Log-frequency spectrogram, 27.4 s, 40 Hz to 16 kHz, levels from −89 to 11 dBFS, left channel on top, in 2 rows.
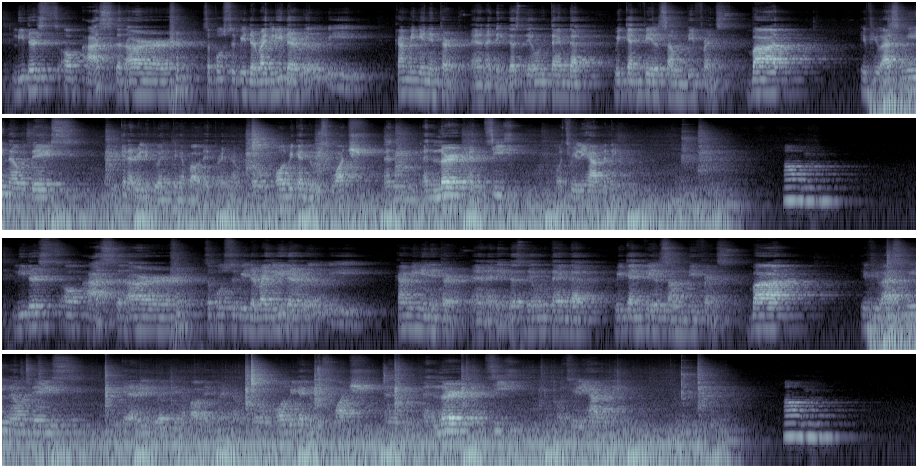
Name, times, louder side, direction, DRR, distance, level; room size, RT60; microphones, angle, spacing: voice 1, 0.2-2.7 3.0-5.3 5.9-8.7 9.2-10.9 11.2-11.7 12.9-14.9 15.2-21.4 22.0-23.0, left 3 dB, 90° left, 3 dB, 0.4 m, -26 dB
Engine, 13.0-24.6, right 2 dB, 75° right, 0.5 m, -29 dB
voice 2, 25.4-26.0, right 1 dB, ahead, -3 dB, 0.3 m, -32 dB
3.4 x 2.6 x 2.9 m, 1.5 s
head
